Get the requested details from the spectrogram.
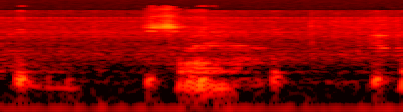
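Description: A paintbrush brushes across paper.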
